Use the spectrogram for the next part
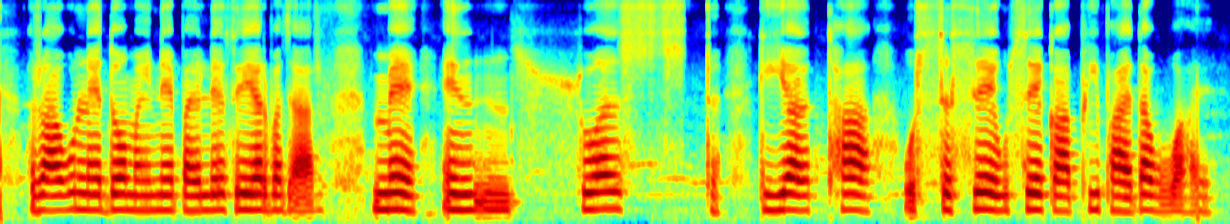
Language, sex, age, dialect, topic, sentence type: Hindi, female, 25-30, Awadhi Bundeli, banking, statement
